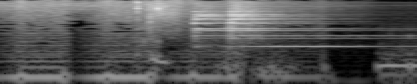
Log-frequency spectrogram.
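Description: Electronic intro music with a beat, then about a second in a bright bell chime rings out and slowly fades: the notification-bell sound effect of a subscribe-button animation.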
